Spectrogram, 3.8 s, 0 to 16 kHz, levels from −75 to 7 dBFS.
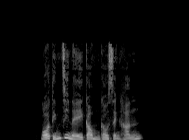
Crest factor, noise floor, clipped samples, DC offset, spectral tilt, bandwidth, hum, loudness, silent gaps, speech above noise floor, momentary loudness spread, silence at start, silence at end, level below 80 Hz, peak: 18 dB; -88 dBFS; under 0.1%; under 0.1%; -5 dB/octave; 11.5 kHz; none; -27 LUFS; none; 62 dB; 9 LU; 0.85 s; 0.95 s; -70 dBFS; -10 dBFS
